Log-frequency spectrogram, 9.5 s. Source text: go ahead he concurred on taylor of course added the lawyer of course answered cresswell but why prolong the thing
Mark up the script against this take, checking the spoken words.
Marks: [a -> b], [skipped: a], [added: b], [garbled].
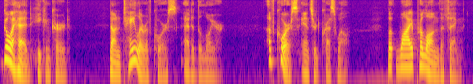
go ahead he concurred on taylor of course added the lawyer of course answered cresswell but why prolong the thing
